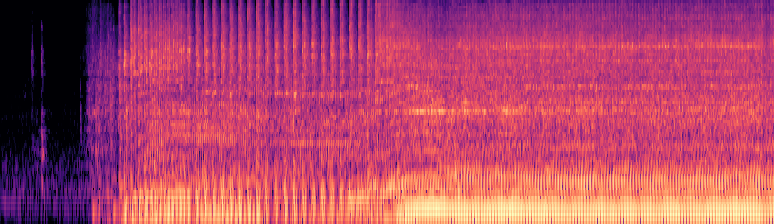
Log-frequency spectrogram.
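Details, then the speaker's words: Engine on fresh oil, new filter and new plugs, carb cleaned a few weeks earlier, first restart and nearly out of fuel: it cranks, catches after a second and settles into a smooth, even idle with no misses or knocks. Normal running. "like I said she runs pretty damn good runs smooth"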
